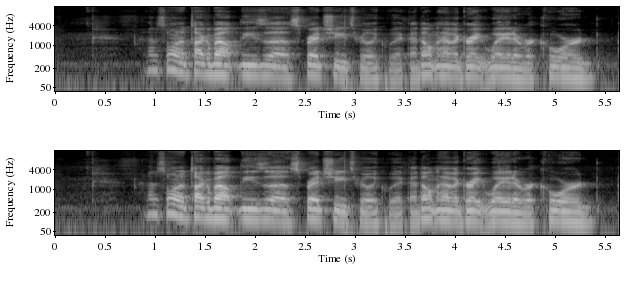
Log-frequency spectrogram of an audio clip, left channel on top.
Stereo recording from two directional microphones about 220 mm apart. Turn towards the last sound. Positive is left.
turn(degrees=-15)  # may be behind; listen again after turning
